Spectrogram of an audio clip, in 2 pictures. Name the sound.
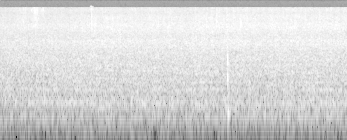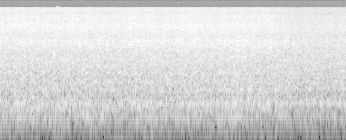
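heavy rain downpour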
